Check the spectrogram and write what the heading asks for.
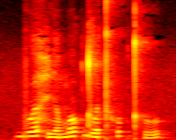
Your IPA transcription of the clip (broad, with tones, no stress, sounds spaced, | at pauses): b u˧˥ ə̯ h i˩ ə̯ m oː˧˥ k̚ d u˩˧ ə̯ t̪ʰ u˧˥ k̚ t̪ʰ uː˩˧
